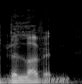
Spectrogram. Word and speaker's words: beloved: There's lovable, and then there's beloved. Which is higher? I don't know. I don't know which is the higher. – I'm 3-syllable position. Beloved, by the way.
